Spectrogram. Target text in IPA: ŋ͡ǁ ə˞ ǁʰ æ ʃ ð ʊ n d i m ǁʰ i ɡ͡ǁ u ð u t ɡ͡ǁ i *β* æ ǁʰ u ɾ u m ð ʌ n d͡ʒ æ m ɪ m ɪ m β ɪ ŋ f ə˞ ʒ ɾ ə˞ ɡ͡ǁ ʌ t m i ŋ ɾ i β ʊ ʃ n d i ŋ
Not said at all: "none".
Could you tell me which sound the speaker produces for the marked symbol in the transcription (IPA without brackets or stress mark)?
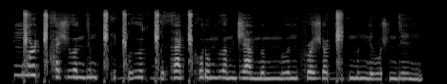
θ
